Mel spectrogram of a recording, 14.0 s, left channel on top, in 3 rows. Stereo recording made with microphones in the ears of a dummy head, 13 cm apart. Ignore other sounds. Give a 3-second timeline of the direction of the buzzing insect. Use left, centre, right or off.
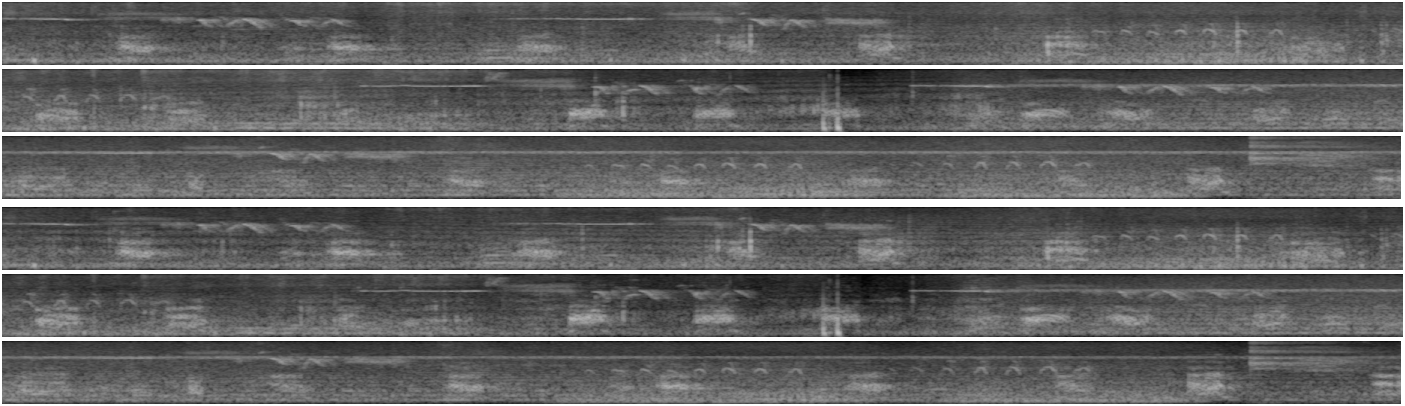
left, left, centre, centre, left.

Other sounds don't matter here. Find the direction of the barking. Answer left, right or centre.
right.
